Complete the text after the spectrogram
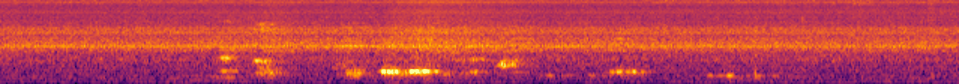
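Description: Cards shuffle and rustle in hands.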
